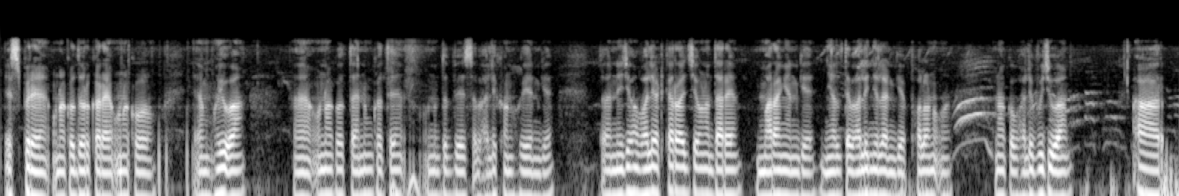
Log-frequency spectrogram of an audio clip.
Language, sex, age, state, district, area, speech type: Santali, male, 18-30, West Bengal, Purulia, rural, spontaneous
